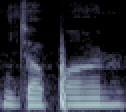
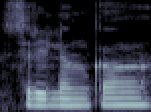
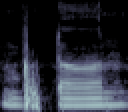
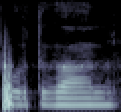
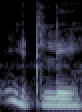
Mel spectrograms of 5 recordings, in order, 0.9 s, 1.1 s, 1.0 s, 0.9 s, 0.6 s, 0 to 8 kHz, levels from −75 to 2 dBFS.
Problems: constant background noise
